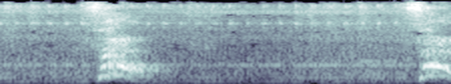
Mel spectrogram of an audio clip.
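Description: A single short yelp-like cry about half a second in, its pitch rising and then falling. It is one of a series of matching cries that repeat about every second and a half.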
